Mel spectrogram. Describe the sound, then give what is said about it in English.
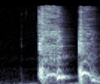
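Two raspy coughs in quick succession, the first longer and the second sharper, loud with no talking around them. “This cough is annoying.”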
